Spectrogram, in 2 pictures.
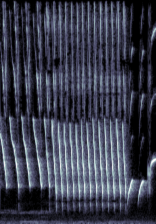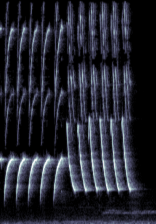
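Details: Training recording of a singing canary for other canaries: a rapid bright trill, a low rising note, then a slower series of arched whistles and a final quick trill that stops abruptly.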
